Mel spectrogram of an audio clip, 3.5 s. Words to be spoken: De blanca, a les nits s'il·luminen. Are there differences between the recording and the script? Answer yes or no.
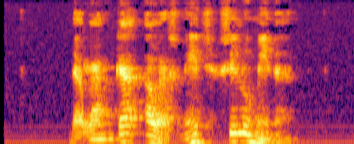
no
